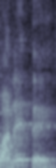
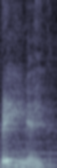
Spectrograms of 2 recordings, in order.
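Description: First: The name is read just as it is spelled. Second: The name is said with English-style vowels. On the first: The speaker calls it wrong. "no se dice Vanete" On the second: The speaker calls it right. "se dice Vainate"

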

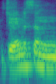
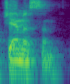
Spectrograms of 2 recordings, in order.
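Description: First: The first syllable does not sound like 'gem'. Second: The first syllable sounds like the word 'gem'. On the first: "Jameson for me is an American parlance" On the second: "Jameson like a diamond. Like a diamond is a gem"

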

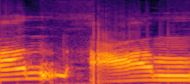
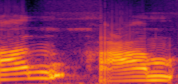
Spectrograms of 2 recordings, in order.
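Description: No difference in how they are said.

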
